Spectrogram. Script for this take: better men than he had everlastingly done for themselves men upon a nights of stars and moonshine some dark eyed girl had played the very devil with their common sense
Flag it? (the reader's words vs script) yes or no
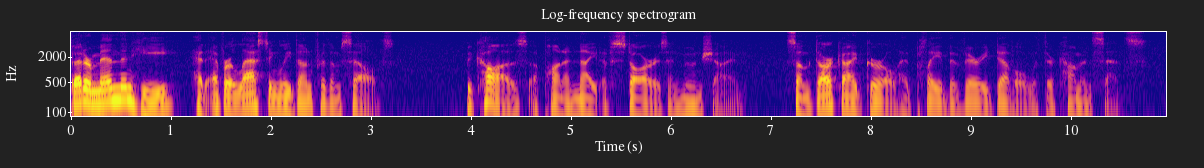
yes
